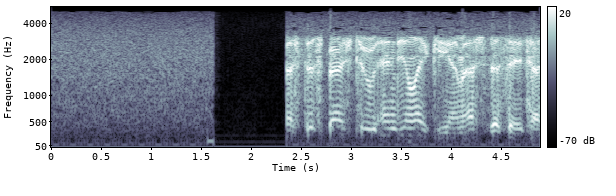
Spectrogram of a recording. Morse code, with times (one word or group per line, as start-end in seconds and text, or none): none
